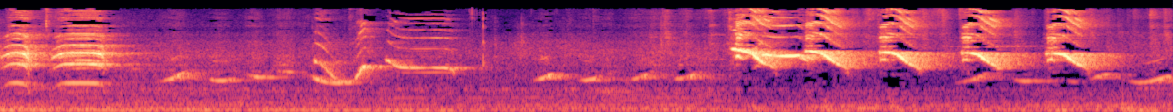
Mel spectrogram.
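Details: Ringneck parrot kept as a pet, speaking Urdu and Hindi; soft talking-like wavering notes give way to a fast series of loud, sharp, descending squawks about every half second.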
